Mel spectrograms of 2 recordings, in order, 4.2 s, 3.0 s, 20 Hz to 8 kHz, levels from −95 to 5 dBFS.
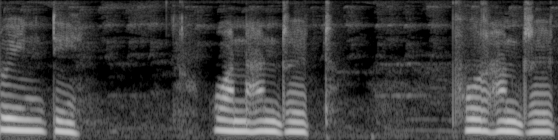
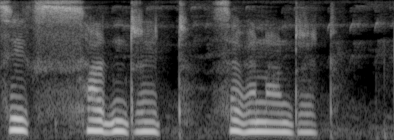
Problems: none marked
